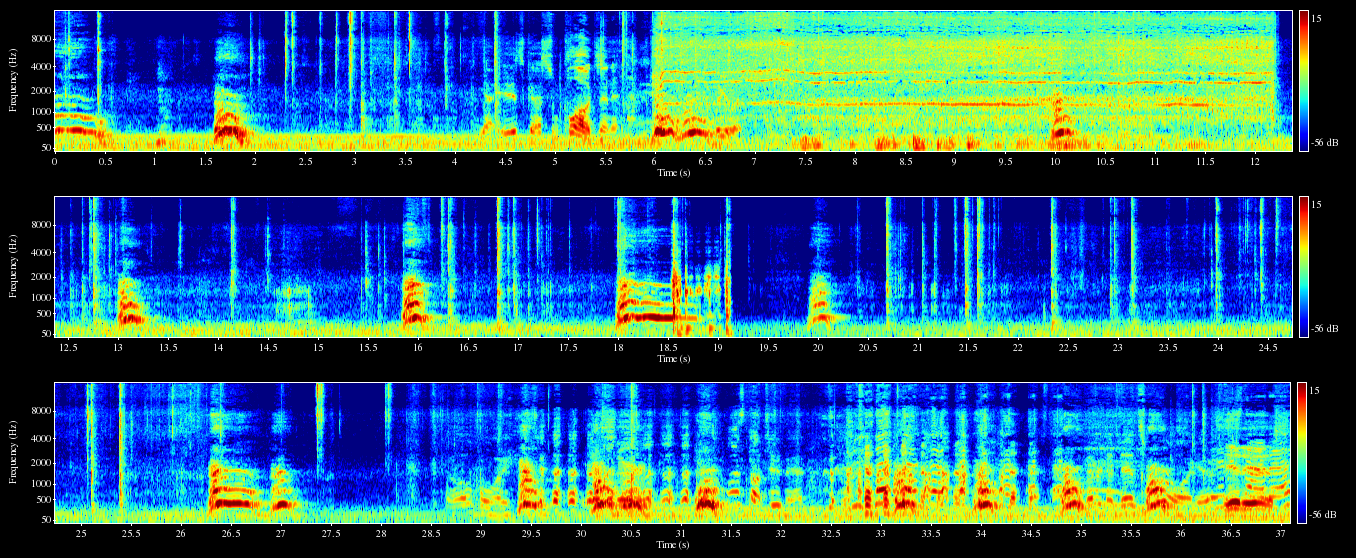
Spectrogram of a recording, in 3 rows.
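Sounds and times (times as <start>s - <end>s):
dog barking: 1.6s - 2.0s, 13.0s - 13.4s, 15.8s - 16.2s, 18.0s - 18.6s, 19.9s - 20.3s, 26.3s - 27.3s, 29.4s - 31.5s, 33.1s - 35.9s
machine hissing and whining: 6.0s - 12.3s.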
